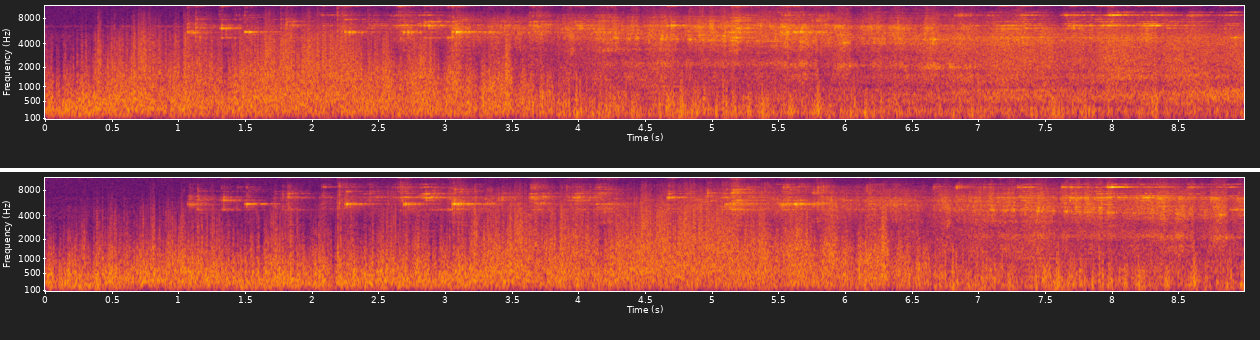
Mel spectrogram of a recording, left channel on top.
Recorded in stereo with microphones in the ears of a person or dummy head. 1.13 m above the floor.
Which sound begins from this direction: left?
Keys jangling, at 1.1 s.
